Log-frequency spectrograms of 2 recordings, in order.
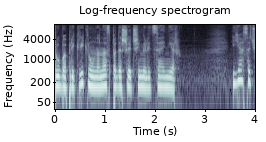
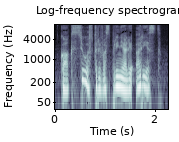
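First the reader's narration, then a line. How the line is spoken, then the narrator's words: Anxious whisper. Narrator (Russian): взволнованно прошептал Николай Ильич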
